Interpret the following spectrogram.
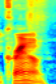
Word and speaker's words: crayon: like no it's crayon no it's crayon so like after two years of just hearing that it's like it just clicked this is crayon now yeah how do you say no i just say crown like pass me that crown crap hey you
